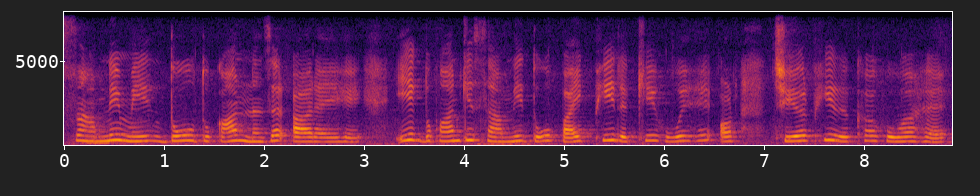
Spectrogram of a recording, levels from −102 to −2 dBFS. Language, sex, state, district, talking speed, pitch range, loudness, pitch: Hindi, female, Bihar, Kishanganj, 160 wpm, 265-310 Hz, -33 LUFS, 280 Hz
